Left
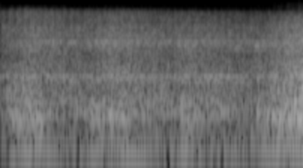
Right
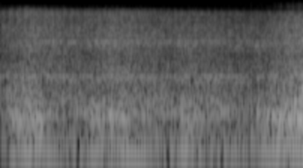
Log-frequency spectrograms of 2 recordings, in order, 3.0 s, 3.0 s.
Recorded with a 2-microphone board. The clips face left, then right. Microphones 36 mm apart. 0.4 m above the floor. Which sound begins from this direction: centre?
A motorcycle, at 0.0 s.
